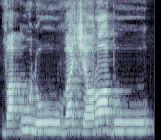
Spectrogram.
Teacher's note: لام کو واو ساکن کے ساتھ ملائیں گے تو کھینچ کر ادا کریں گے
